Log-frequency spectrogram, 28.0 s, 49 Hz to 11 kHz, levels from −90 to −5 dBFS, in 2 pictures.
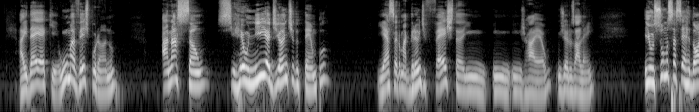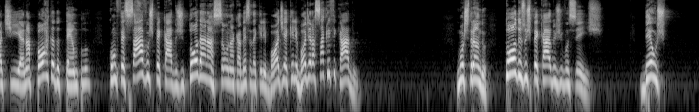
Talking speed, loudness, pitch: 125 wpm, -22 LUFS, 180 Hz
